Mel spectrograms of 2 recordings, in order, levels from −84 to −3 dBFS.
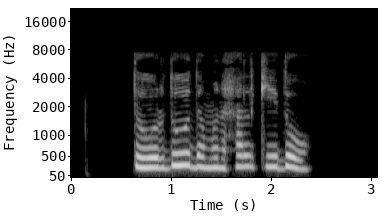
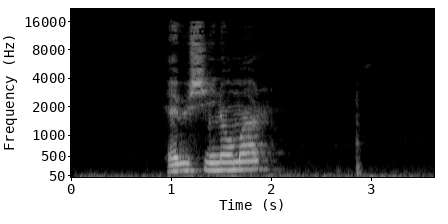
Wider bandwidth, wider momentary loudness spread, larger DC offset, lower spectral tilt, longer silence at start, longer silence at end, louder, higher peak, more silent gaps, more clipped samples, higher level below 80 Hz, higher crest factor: second, 7.6 kHz vs 16.5 kHz; second, 7 LU vs 17 LU; neither; first, -6 dB/octave vs -4.5 dB/octave; second, 0.65 s vs 0.95 s; first, 0.65 s vs 0.5 s; first, -24 LUFS vs -32 LUFS; first, -12 dBFS vs -18 dBFS; neither; neither; second, -74 dBFS vs -60 dBFS; about the same, 14 dB vs 18 dB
